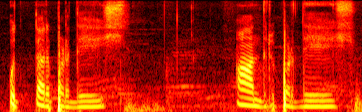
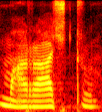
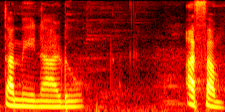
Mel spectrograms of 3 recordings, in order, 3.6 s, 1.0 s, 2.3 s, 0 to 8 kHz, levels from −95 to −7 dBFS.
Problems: background sounds at intervals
